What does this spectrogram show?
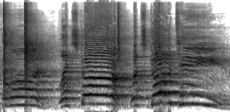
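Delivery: full-force high, drawn-out cheer; pumped-up yell. Retold or imitated. Girl rubbing it in to her losing team, pumped-up yelling. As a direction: holler a hammed-up team rally, stretching the last words.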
